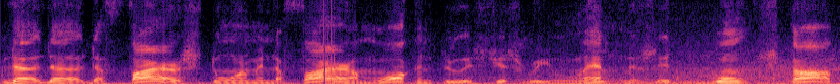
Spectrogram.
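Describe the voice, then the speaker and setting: A man in his fifties, born in Vietnam and raised in the United States, talks slowly and earnestly to his livestream viewers, pausing and repeating himself as he goes. His pitch sits in the middle range for a man, and faint outdoor noise hums behind him. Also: very animated, a bit bright. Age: 50s. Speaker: livestream host. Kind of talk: rambling casual livestream monologue.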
